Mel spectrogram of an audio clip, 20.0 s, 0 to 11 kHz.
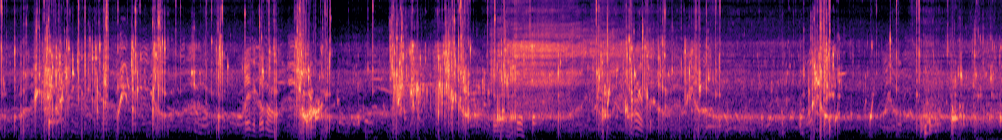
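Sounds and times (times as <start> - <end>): water sloshing and gurgling: 0.0 - 20.0.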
